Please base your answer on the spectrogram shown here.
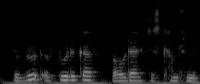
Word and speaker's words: Boudica: First thing to note about Boudica is that both main biographies that we have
